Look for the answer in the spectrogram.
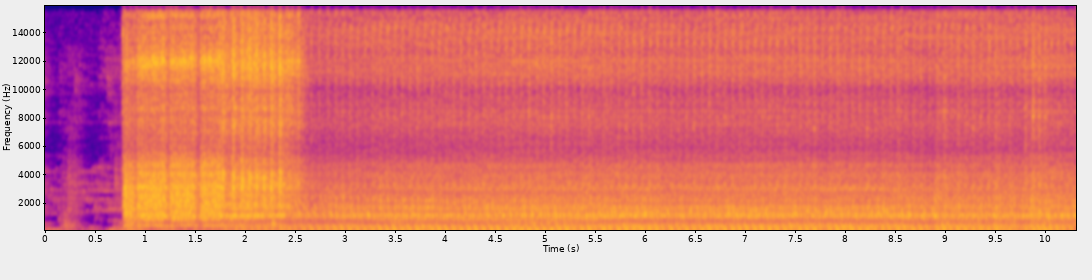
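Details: Honda Beat FI fuel-injected scooter after the no-ignition fault was repaired and connectors refitted: starter whirr, then catches at once into an even idle about 200 beats a minute; normal start and idle.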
